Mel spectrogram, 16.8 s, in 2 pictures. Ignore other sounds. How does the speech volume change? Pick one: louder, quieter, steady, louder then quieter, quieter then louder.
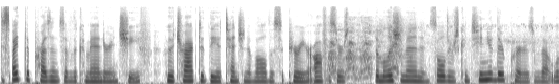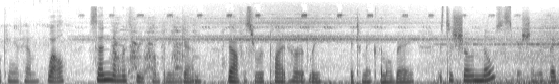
steady.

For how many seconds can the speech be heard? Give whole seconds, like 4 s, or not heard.
17 s.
